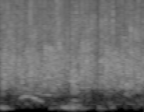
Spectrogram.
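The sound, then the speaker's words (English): A steady burst of audience applause, dense clapping filling the whole moment at an even, loud level, with a faint murmur of voices underneath. “Okay, so by round of applause, who has never fucking seen this object in their lives?”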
